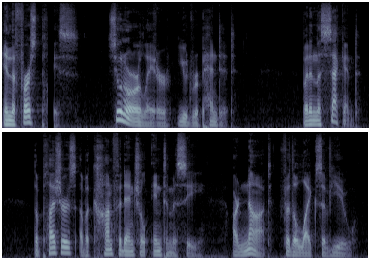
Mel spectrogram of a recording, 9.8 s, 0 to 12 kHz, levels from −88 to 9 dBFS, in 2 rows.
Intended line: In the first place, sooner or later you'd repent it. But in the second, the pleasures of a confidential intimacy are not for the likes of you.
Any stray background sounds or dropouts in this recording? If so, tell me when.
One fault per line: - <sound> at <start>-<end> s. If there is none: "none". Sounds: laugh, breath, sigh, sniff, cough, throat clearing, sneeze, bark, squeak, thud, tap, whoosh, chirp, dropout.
- dropout at 0.6-0.7 s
